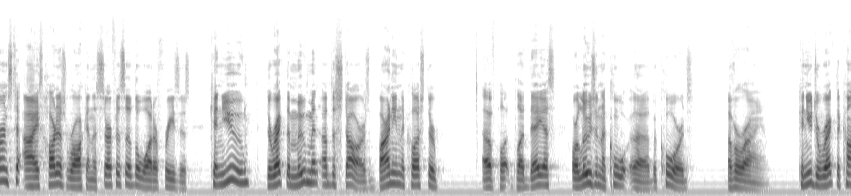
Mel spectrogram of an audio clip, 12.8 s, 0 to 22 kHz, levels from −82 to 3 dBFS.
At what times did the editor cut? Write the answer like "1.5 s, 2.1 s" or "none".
none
